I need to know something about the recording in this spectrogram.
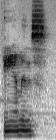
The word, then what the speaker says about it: almonds: you know i love almonds where i come from it's called ammons the l is silent you know what i'm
